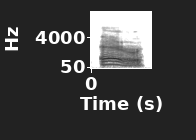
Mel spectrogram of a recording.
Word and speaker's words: er: So the Hebrew word for he is er. Er. Okay, so er, it's like E-R or E-H-R, however you want to spell it, er.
